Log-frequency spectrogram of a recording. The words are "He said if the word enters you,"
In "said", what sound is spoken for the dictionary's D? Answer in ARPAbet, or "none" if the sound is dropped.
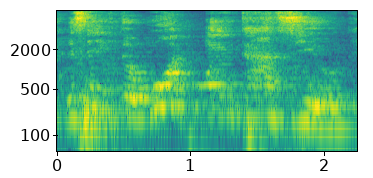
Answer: none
